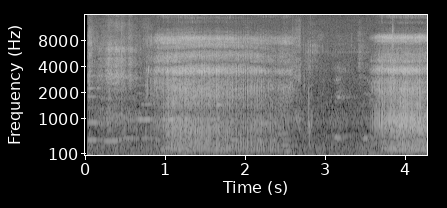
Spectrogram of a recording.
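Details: Snoring during sleep: long whistling, rasping snores on the breath in, with a pause between them.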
